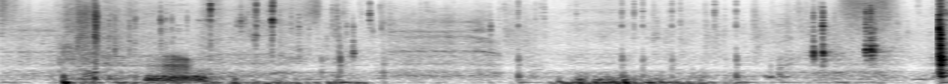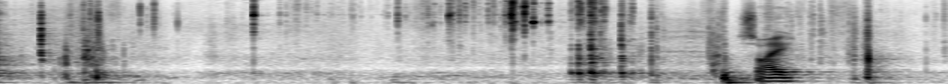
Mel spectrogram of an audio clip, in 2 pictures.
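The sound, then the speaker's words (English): Keys jangle and clink in a pocket in short, irregular bursts of metallic rattling, mixed with soft rustling and shuffling movement. “Forgot to take my keys out of my pocket”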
